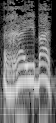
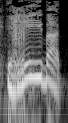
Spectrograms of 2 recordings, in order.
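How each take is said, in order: First: غیبت said "ghaybat", ay glide first; fatha on first letter. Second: غیبت said "ghibat", long i first; kasra on first letter. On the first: Teaching the word for absence, ay glide. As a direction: say غیبت as "ghay-bat". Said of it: "به فتح اول". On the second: Teaching the word for backbiting, long i vowel. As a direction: say غیبت as "ghee-bat". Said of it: "به کسر اول". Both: Shown as a demonstration.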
